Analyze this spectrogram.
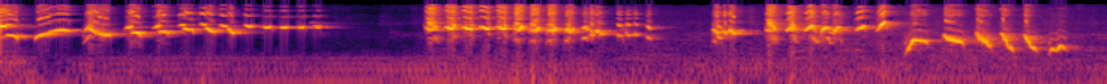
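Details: White-rumped shama song meant to provoke rival males into singing and showing their full repertoire: loud bursts of rapid whistled and sliding notes, short pauses between phrases, ending in a run of descending slurred notes.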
